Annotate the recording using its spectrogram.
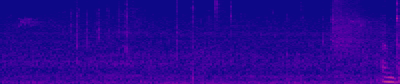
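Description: Quiet room with a few faint light clicks of a small plastic paint cup being handled over a foam bowl and set down, and a brief soft rustle near the end.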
